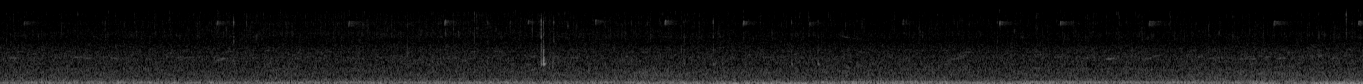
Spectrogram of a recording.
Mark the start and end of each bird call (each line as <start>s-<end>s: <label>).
0.0s-3.0s: Canada Goose (Branta canadensis)
0.1s-13.6s: Northern Cardinal (Cardinalis cardinalis)
8.3s-8.8s: Red-winged Blackbird (Agelaius phoeniceus)
9.2s-13.6s: Canada Goose (Branta canadensis)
